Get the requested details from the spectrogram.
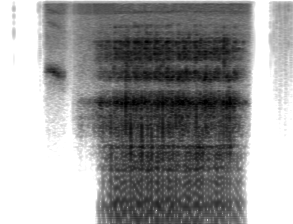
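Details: From a recording of consistent rhythmic snoring: one long, rough, rattling snore on a breath in, after a short faint sound; ordinary snoring.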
